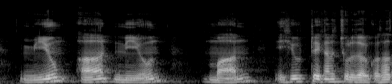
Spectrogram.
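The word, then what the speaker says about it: 많이: ছিল, তাহলে হিউত ইহি, মান হি হওয়ার কথা ছিল, কিন্তু মান হি না হয়ে হিউতের পর ইয়ং আসার কারণে হিউতের উচ্চারণটা হবে না। সুতরাং কী হবে, মানে, মানে অর্থ বেশি, মানে অর্থ বেশি।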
